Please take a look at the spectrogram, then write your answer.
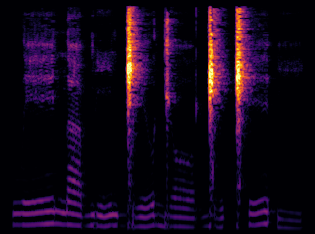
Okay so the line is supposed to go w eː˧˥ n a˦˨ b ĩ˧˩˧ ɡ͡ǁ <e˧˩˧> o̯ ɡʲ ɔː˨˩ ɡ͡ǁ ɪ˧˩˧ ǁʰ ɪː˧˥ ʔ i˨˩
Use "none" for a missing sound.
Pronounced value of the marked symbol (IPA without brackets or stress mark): e˧˩˧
